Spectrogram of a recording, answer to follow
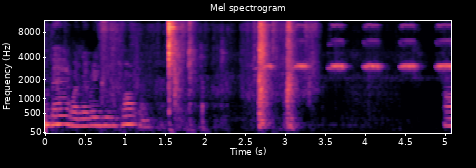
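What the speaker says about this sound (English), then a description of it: "Oh, that cricket, I hear it." A cricket chirps in a steady series of short pulses, clearest toward the end, after a voice and some sharp clicks and taps early on.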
